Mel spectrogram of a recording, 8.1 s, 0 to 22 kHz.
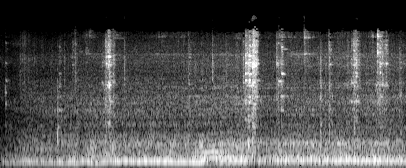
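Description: New Holland T7040 tractor's six-cylinder diesel running steadily, heard from inside the cab while it drives out the umbilical slurry hose off the reel; the engine note rises a little about halfway through. A couple of sharp clinks, about two and five seconds in.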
